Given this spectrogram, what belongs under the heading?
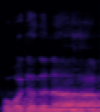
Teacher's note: فوجدناہا میں فاء وا جلدی پڑھنے ہیں، جیم کو دال سے ملانا ہے، دال ساکن پہ قلقلہ ہے، نا ہا دونوں کو برابر دو دو حرکات لمبا کرنا ہے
